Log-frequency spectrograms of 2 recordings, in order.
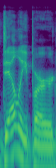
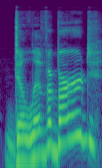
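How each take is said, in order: First: The start sounds like the word deli. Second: The start sounds like the word delivery. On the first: The speaker calls it wrong. "this is not pronounced Delibird" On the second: The speaker calls it right. "supposed to be pronounced like delivery"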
